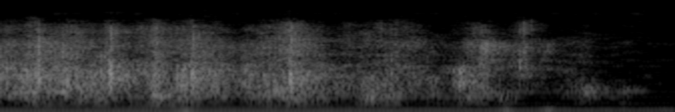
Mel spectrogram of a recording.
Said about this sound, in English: Yeah, give them a clap. Go on, give them a clap.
